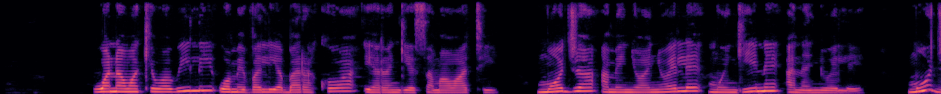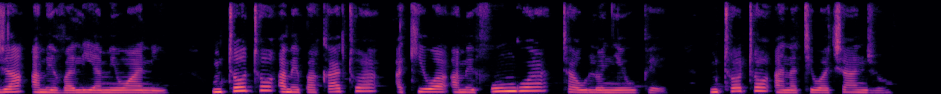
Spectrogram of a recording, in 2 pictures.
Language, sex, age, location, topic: Swahili, female, 25-35, Kisii, health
